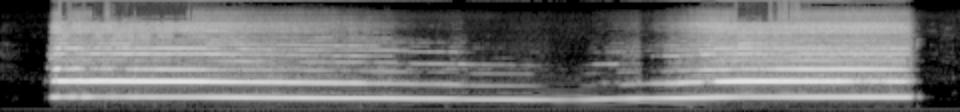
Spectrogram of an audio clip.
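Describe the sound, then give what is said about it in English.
A sustained flute note bends in pitch as the player shifts the chin angle against the blowing edge. The tone holds, then slides gradually lower and softer before rising back to its starting pitch. It is played alone. “Now listen to what happens when I change the angle of my chin.”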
